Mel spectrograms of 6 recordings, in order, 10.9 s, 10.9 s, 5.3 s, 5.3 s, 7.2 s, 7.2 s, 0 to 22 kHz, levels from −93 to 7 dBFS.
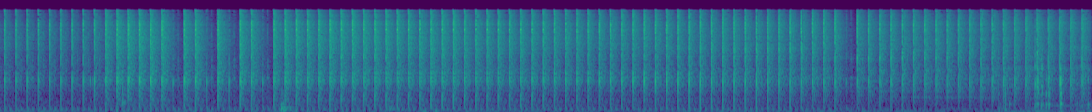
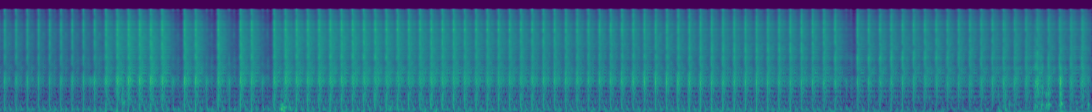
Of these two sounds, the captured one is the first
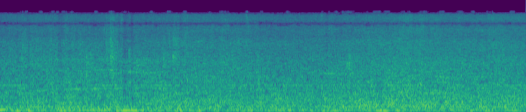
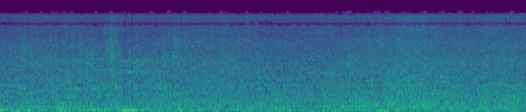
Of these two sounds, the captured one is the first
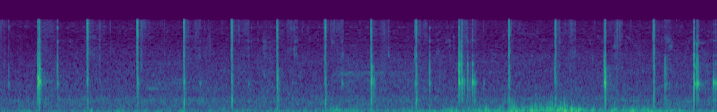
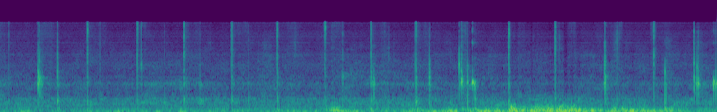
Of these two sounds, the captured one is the first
